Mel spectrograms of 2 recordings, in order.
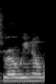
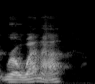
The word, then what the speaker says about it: Rowena: I mean, that's why my name is Rowena Way. I chose it. And when people pronounce it Rowena, I look at them, I'm like, no. It's Rowena.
